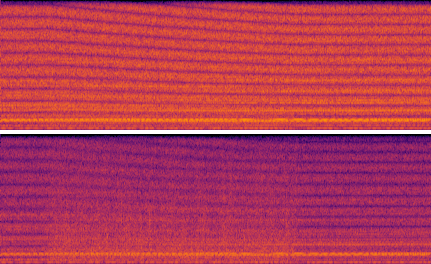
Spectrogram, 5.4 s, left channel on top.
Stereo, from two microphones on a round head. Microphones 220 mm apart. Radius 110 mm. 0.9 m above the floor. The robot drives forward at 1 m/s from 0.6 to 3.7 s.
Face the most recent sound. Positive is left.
turn(degrees=70)  # may be behind; listen again after turning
